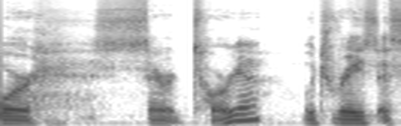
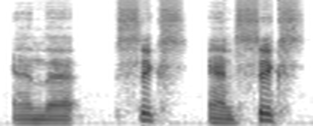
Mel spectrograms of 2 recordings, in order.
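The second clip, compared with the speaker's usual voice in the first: ordinary talk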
